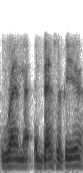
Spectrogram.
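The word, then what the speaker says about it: remdesivir: phishing domains with references to medicine medicines like REM dezer beer so that's how you pronounce it and chloroquine these are drugs that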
